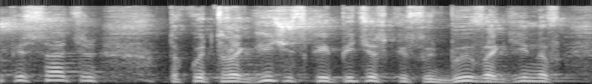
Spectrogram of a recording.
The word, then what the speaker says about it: Вагинов: такой трагической питерской судьбы вагинов которые своих ударений и составил на первом слоге а вы бы как сделали и кто из плагинов вагинов естественно поговорим о да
